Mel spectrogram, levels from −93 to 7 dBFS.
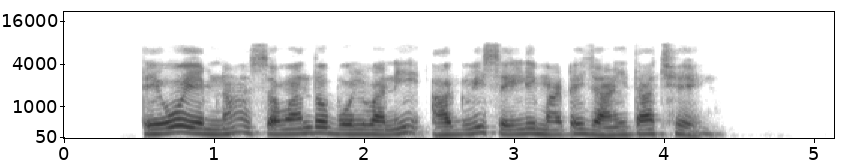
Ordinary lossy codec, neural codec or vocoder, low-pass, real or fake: none; codec, 16 kHz, 6 kbps, DAC; none; fake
